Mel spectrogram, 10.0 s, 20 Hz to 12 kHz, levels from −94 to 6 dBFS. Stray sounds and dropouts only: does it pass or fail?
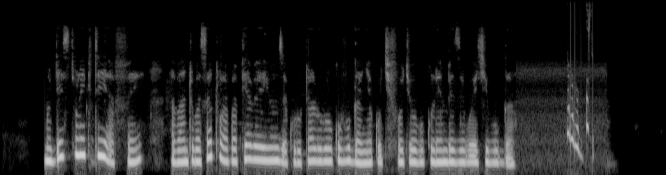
fail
